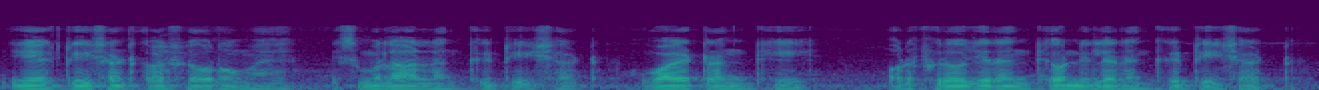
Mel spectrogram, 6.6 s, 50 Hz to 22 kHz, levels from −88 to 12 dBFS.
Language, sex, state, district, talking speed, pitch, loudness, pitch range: Hindi, male, Uttar Pradesh, Muzaffarnagar, 220 wpm, 95 Hz, -37 LUFS, 90-95 Hz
